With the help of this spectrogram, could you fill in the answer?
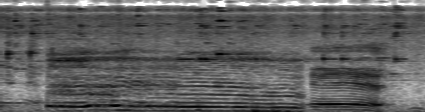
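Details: Cow eating banana leaves on a rural farm gives a long, drawn-out low moo that slowly falls in pitch, then a shorter second moo that rises and dips near the end.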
